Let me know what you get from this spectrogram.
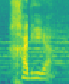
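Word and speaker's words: Khairia: So in a name, for example, like the actress that plays Bayan, if you spell her name out, you Romanize it and spell it out, it's K-H-A-I-R-I-A, right? So it's pronounced Khadija, Khadija Abu Lavan, right?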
